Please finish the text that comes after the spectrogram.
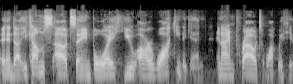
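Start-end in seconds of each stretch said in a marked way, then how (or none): none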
